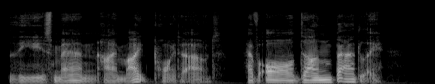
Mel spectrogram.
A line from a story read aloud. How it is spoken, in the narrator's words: Susan said quietly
